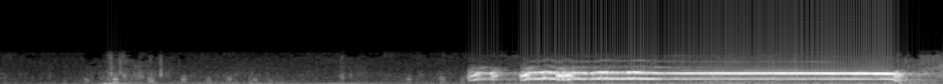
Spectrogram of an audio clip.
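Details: Rooster in company with turkeys. A faint low noise comes first, then a strong crow with a stuttering start and a long flat held note that drops off sharply at the end.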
